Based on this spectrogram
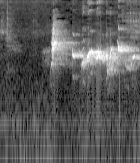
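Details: Bulbul song used for tutoring young birds: a sharp note, then a bright, continuous warbling whistle wavering up and down.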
